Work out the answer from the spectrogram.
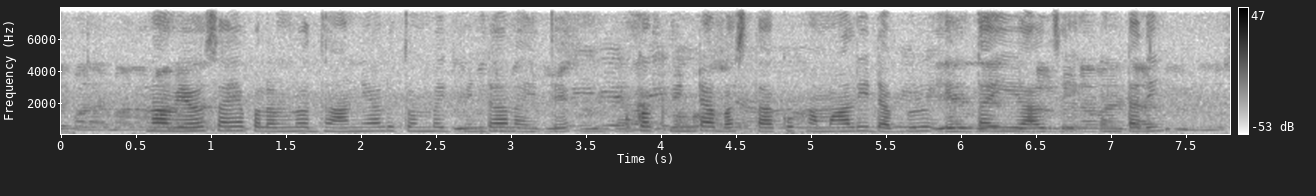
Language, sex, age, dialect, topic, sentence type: Telugu, female, 18-24, Telangana, agriculture, question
